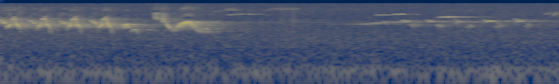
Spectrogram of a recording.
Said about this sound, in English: So I'm descending another hollow way from the top of the Derry through the most gorgeous woods. And there are these deep channels, which are clearly old cart tracks or something. Lots of bird life here.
